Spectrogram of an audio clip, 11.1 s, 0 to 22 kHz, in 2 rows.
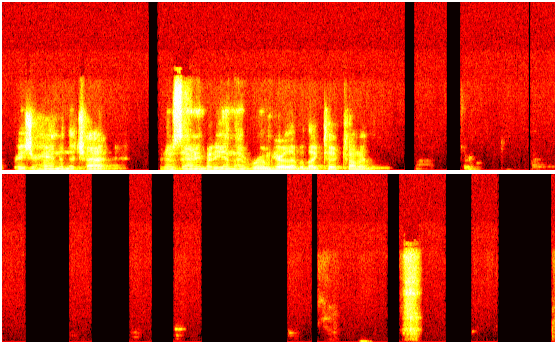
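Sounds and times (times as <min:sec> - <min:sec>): breath into microphone: 0:08.8 - 0:09.8.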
